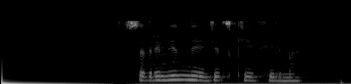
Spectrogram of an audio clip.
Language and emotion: Russian, neutral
